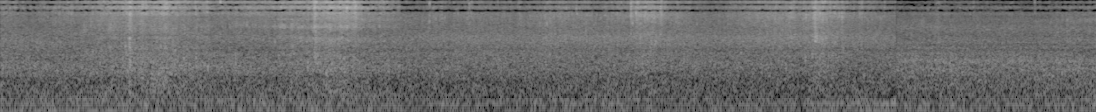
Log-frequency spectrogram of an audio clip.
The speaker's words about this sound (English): The falls were really raging. the waves were really rocking in that river.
